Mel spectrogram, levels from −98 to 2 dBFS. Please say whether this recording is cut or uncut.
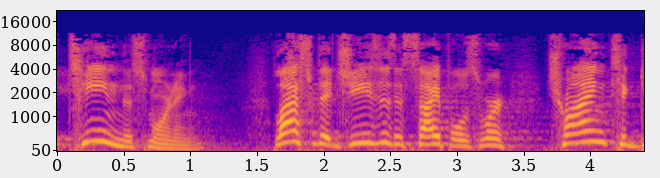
cut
